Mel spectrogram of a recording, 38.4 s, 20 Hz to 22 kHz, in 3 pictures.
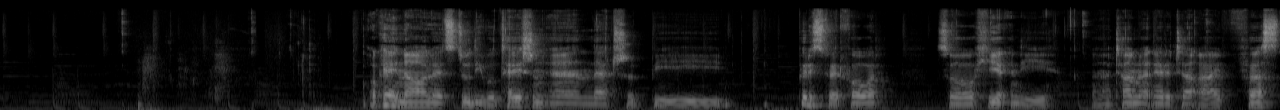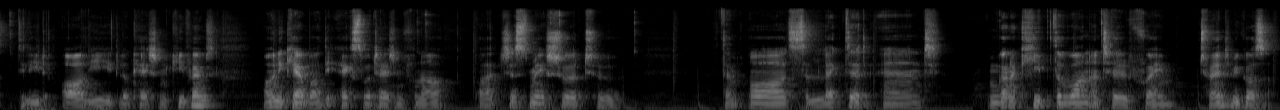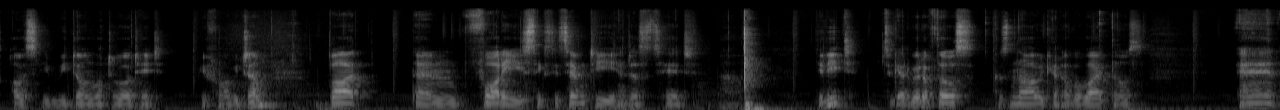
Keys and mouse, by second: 3.6-7.6 middle drag, 10.2 click, 11.9 click, 12.8 click, 16.9 click, 18.3 click, 19.1-23.9 drag, 35.4-36.6 drag, 38.2-38.4 drag.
